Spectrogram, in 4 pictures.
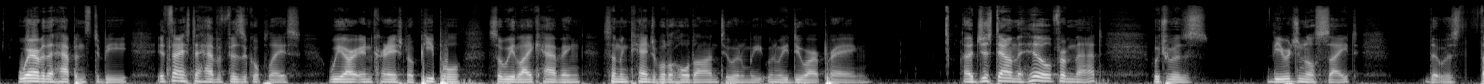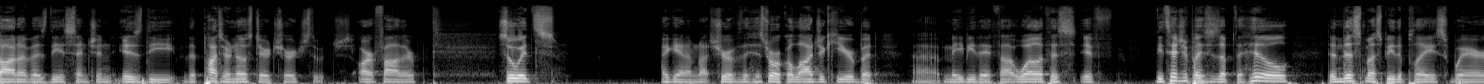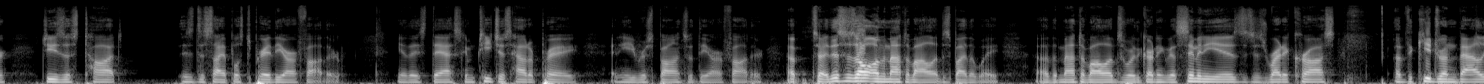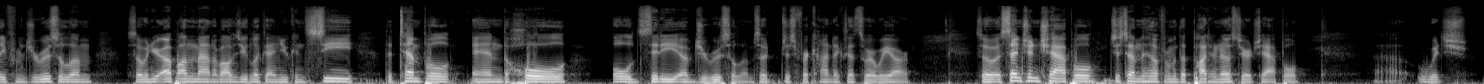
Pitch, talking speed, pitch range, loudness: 115 Hz, 205 wpm, 105-120 Hz, -17 LUFS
